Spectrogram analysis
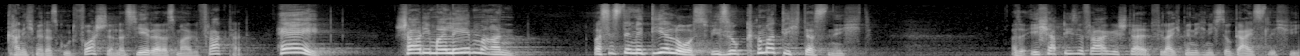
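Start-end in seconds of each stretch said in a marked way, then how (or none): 2.8-8.7 high, loud, exasperated outcry; frustrated believer shouting at God; desperate complaint to God. Retold or imitated. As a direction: demand an answer from God. Everyone questioning God in anguish.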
